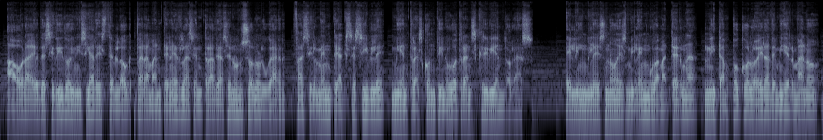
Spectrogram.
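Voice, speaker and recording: A man with a very low, deep voice tells an eerie story in a calm, measured way. Soft music plays quietly behind him. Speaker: narrator. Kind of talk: scripted narration of a creepy story.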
